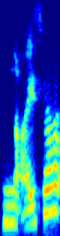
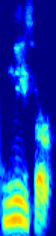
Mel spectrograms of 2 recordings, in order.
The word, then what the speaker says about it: neither: І оце наше neither або neither. Знову ж таки, і той, і інший варіант вимови буде правильний. Це та сама історія, що і з either.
